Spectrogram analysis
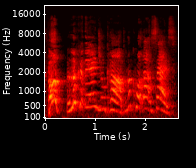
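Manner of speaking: high, loud burst of excitement; excited discovery. Real, not acted. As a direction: exclaim it loudly, pitched right up. Startled by the card drawn.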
